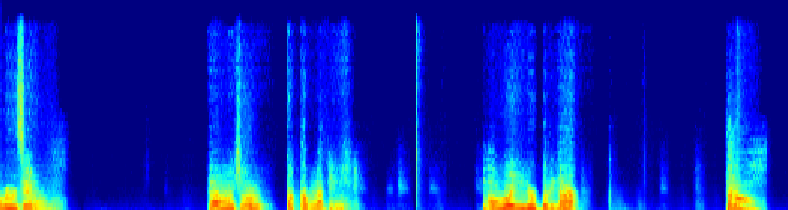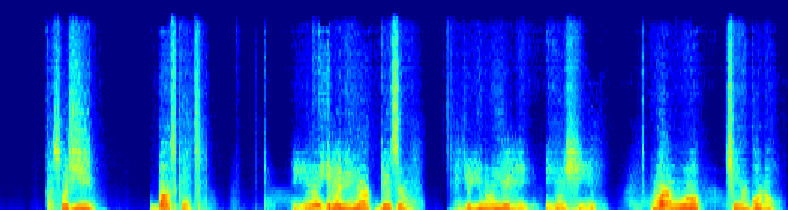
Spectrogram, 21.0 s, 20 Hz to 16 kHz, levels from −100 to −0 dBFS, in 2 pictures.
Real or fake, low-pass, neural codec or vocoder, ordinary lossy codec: fake; 14.4 kHz; codec, 44.1 kHz, 0.9 kbps, DAC; AAC, 96 kbps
